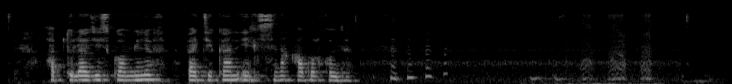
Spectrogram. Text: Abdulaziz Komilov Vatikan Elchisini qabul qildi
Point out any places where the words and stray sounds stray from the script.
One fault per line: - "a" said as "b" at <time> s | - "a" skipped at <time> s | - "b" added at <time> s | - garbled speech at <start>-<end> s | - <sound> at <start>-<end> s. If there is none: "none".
- laugh at 3.7-4.5 s
- squeak at 5.2-6.7 s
